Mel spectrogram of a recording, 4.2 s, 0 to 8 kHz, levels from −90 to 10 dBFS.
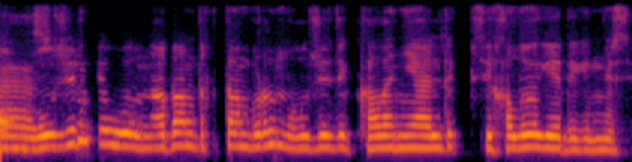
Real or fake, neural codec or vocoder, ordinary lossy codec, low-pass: fake; vocoder, 44.1 kHz, 80 mel bands, Vocos; none; 7.2 kHz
